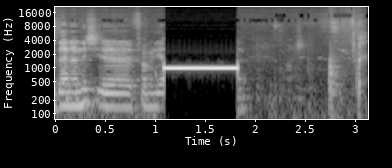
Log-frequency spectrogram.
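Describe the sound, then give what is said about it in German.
A censor bleep cuts across spoken German as a single steady, mid-pitched tone lasting under a second. Talk runs before it and resumes right after. “Boah, Junge, das muss ich jetzt wirklich piepen.”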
